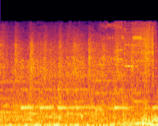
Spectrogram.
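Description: A train rolls steadily along the rails with a continuous low rumble, faint rhythmic clatter of wheels and a thin sustained tone above, loud and unbroken throughout with no voices.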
